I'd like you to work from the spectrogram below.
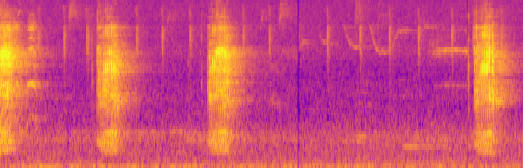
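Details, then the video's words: Toucan calling: hoarse, broadband croaks repeated roughly once a second, with faint high thin whistles from other birds and a low steady hum in the background. "Som do tucano. Tucano cantando..."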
